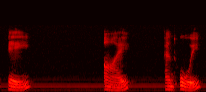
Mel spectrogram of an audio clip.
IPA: eɪ,aɪ,ɔɪ,əʊ,aʊ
